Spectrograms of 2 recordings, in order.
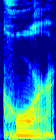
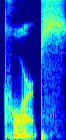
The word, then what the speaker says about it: Corps: it's pronounced Marine Corps, not corpse. The P is silent.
